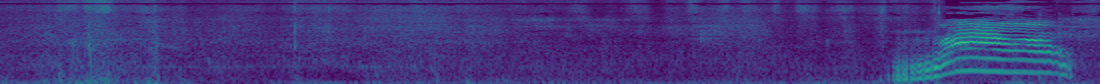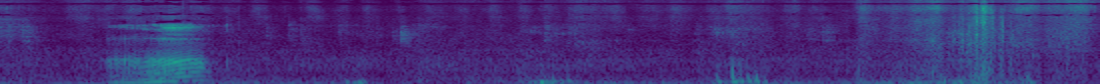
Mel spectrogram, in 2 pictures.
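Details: Chico, a rescued pet kitten left lame by an accident, meows at bedtime while being scratched by dad: one long high meow, then a second shorter one sliding upward, with quiet room noise between.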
